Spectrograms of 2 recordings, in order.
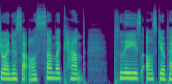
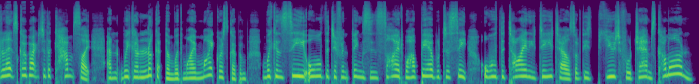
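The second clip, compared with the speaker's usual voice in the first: high, quick and eager little bunny; Billy bunny voice; 6 semitones higher than usual. Acted. Bunny urging friends back to camp, high and eager. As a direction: hurry them along happily.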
